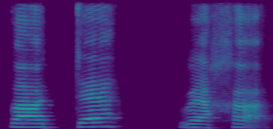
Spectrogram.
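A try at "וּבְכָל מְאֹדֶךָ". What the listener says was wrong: There's no ha at the end. It's just vadeh.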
